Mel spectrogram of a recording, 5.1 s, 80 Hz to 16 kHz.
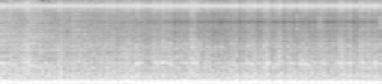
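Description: Mercedes-Benz SLS AMG GT3 race car's V8 engine running steadily at low revs, heard inside the cabin.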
